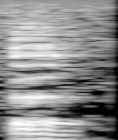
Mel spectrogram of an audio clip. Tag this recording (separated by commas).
Burping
